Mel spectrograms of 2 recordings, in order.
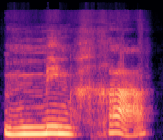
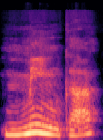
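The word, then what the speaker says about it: מנחה: Now, the Hebrew is pronounced Mincha, or Minka, because the K and G can be interchangeable, but it is the Kikongo Menga.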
